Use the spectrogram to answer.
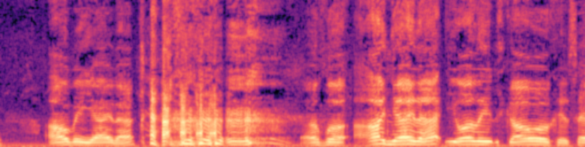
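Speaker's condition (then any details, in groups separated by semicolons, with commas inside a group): Cerebral palsy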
